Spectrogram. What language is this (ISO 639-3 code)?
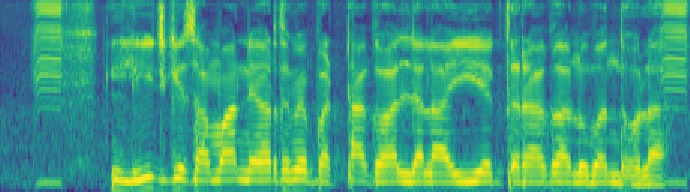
bho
